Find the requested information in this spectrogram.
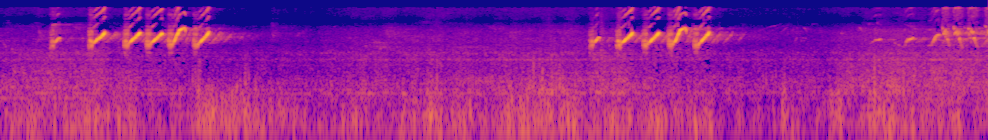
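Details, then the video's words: Young caged Double-collared Seedeater giving 'meio canto' half song: repeated phrases of five quick upslurred whistles, each phrase starting with a single note, a softer warbled fragment at the end. "Coleiro Papa-Capim Revelação Meio Canto Cantando Muito"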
